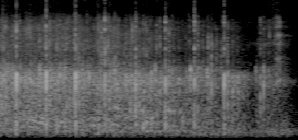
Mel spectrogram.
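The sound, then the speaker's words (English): A church audience claps together for visiting pastors and executive council members in a steady, sustained round of applause, the claps falling into a fairly regular rhythm before tapering off slightly at the end. “Clap for them.”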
